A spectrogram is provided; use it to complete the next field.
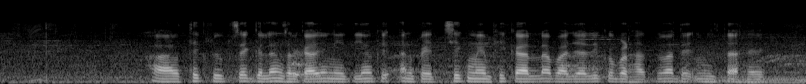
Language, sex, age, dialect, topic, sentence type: Hindi, male, 18-24, Kanauji Braj Bhasha, banking, statement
